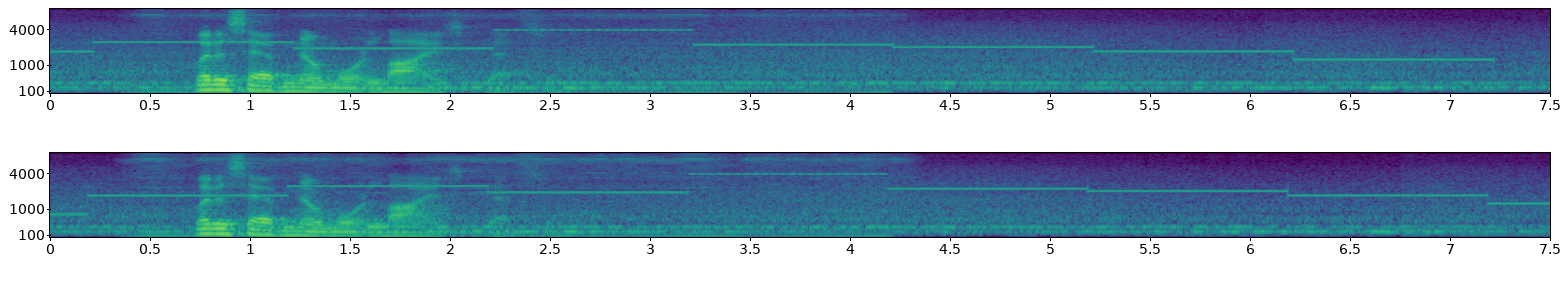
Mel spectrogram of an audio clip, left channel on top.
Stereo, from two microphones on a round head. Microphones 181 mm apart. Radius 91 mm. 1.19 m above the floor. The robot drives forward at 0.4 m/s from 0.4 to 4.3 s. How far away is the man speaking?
About 0.6 m.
